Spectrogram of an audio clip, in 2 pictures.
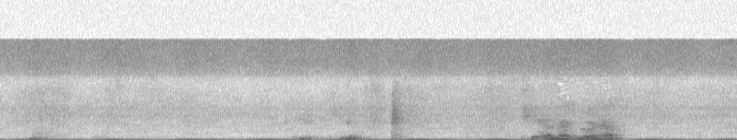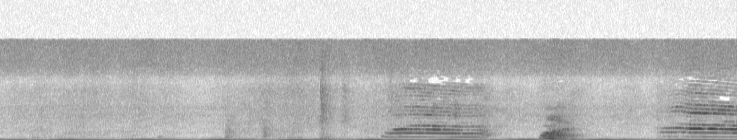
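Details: A pet cat indoors in a small room meowing loudly, several drawn-out harmonic meows rising and falling, the last few higher and stronger, over a steady low hum.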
